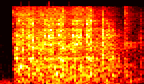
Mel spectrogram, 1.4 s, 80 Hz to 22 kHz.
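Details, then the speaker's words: 2001 Honda 400EX quad that sat for at least a year and won't start, with suspected low compression: brief cranking with dry tinny clatter and ticking. Cam chain sounds loose and sloppy; a possible crank bearing is also feared. "you can hear like a ticking like the cam chains loose something's like really sloppy in there"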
